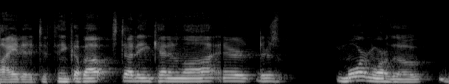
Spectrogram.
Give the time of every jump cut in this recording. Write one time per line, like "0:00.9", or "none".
0:02.2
